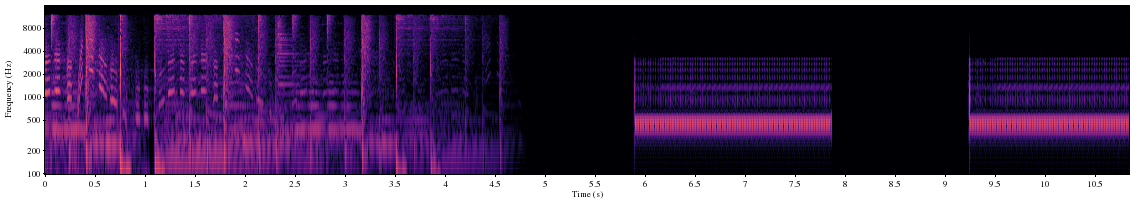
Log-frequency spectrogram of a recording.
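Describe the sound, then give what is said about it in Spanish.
Telephone ringback tones from a call to an answering machine. After a stretch of music ends, two long, steady, evenly pitched tone bursts sound, separated by a pause of silence. “Estás llamando al contestador automático de Rompiendo el Aislamiento.”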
